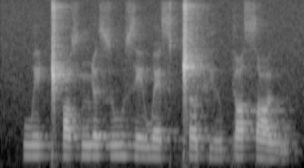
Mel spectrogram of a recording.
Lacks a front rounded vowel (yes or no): yes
